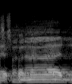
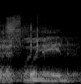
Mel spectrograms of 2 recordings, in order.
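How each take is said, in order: First: The word is said with Spanish pronunciation. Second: The word is said with English pronunciation.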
